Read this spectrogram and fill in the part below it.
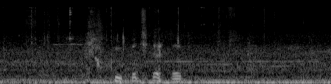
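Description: A dog yelps sharply a few times.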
